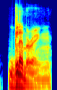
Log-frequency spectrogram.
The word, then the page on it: glimmering: British English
